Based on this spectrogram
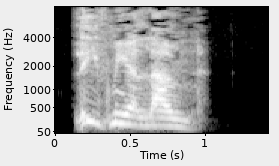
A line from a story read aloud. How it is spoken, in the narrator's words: Simon spat, choking on his tears, and hating Basil even more than usual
